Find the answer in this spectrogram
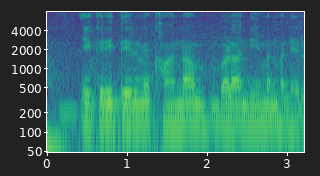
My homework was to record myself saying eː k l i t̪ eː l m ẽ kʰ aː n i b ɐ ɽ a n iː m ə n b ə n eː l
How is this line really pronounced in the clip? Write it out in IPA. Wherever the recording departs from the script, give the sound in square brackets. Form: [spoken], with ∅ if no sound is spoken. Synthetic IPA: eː k [ɾ] i t̪ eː l m ẽ kʰ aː n [a] b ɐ ɽ a n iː m ə n b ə n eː l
